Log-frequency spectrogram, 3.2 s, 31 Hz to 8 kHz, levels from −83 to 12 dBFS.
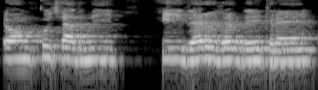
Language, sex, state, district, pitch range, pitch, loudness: Hindi, male, Bihar, Lakhisarai, 200-215 Hz, 205 Hz, -15 LUFS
